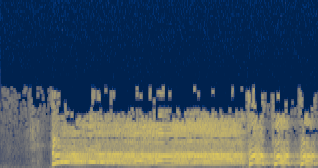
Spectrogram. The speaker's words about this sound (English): I'm not doing anything. You're screaming. No, I'm not.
